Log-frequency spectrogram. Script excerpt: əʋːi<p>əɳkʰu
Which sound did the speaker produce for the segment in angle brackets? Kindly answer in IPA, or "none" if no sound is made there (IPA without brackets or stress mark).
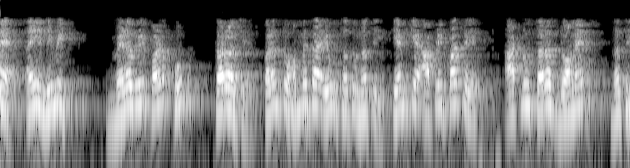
p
